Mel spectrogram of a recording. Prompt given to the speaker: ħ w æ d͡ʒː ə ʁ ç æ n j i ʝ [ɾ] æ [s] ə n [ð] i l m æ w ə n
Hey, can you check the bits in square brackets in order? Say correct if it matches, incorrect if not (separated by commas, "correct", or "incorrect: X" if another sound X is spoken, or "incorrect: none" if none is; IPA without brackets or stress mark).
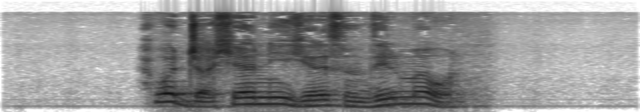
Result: correct, incorrect: θ, correct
